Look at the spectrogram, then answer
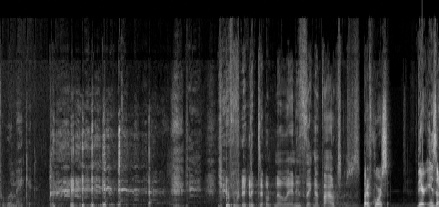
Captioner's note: laughs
